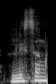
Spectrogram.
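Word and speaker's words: listen: मतलब होता है अक्सर लिसन का मतलब होता है सुनना एल आई एस ई एन लिसन क्योंकि टी हमने साइलेंट कर दिया इसके बाद है हैसन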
